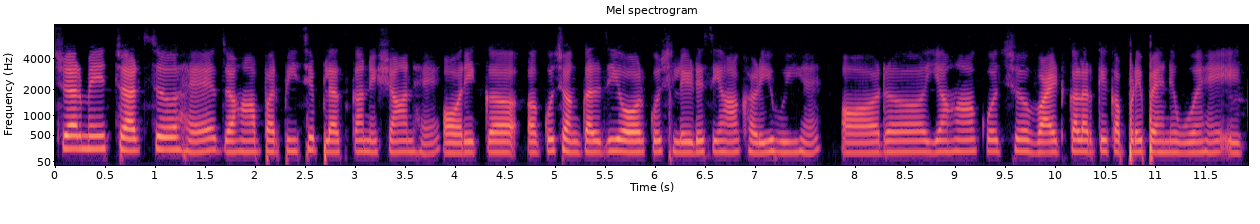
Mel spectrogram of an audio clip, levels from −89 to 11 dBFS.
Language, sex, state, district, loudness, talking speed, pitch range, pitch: Hindi, female, Maharashtra, Nagpur, -19 LUFS, 170 wpm, 185-205 Hz, 195 Hz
